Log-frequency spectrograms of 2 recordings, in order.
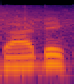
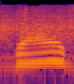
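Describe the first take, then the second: First: The name has two syllables with a final 'eh'. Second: The name is one long syllable with 'ar' vowel. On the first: Some other people say it this way. "कुछ गाडे कहते हैं" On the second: This is how it is said in Danish. "जो डेनिश उच्चारण है उसमें गार्ड"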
